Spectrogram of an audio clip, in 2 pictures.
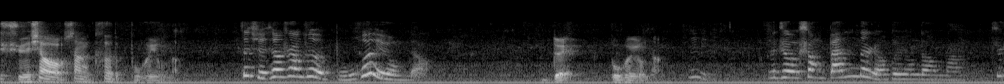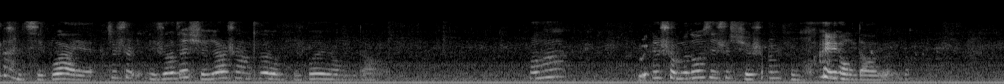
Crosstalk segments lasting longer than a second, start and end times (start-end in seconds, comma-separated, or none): none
